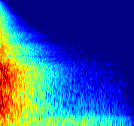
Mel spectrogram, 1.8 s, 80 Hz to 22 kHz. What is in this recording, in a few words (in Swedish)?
kopparhammaren stora trapphuset; Impulsrespons stora trapphuset i Kopparhammaren 2, HT2017 - handklapp; ortf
